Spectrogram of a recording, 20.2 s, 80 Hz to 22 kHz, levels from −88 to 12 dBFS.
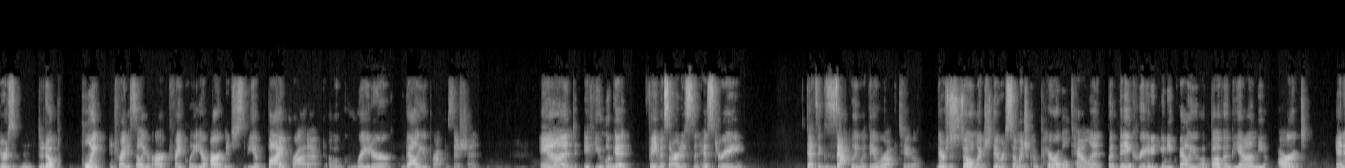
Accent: American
